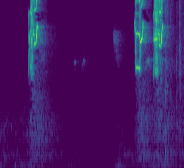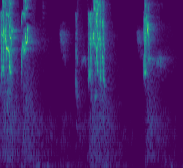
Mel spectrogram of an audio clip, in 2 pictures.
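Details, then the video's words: Lovebird chattering in a series of shrill, raspy chirps, several in quick pairs, irregularly spaced over about five seconds. "Love birds Sounds"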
